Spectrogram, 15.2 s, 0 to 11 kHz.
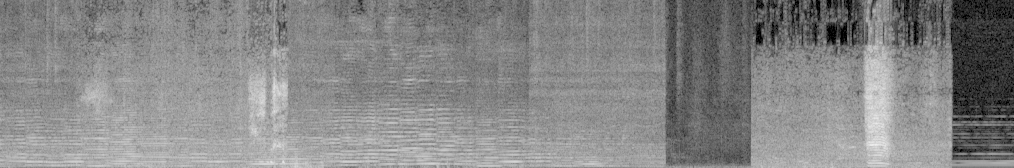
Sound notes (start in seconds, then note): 0.0 classical music; 1.2 street sounds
